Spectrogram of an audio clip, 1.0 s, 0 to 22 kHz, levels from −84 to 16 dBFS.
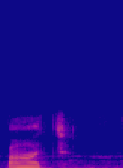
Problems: constant background noise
